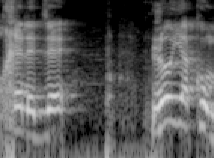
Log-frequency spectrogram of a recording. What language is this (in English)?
Hebrew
